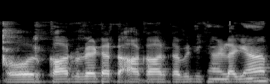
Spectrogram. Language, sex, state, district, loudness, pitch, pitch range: Garhwali, male, Uttarakhand, Uttarkashi, -15 LUFS, 125 Hz, 120-135 Hz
